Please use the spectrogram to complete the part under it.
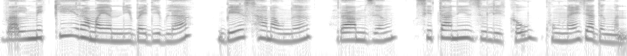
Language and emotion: Bodo, neutral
